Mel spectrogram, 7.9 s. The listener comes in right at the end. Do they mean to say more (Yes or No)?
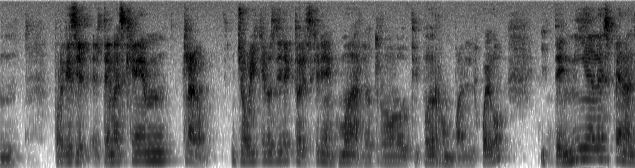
No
